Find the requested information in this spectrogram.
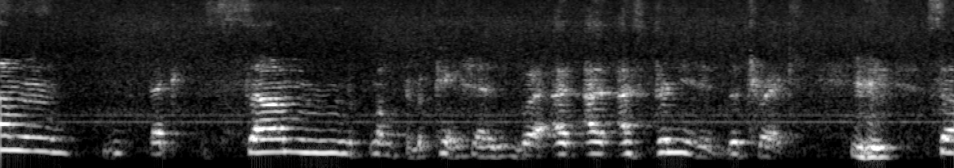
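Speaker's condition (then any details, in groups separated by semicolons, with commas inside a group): Cerebral palsy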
